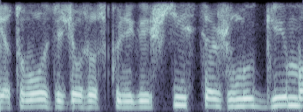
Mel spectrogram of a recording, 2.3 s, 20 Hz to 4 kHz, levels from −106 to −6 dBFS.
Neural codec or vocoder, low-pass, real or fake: none; 3.6 kHz; real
